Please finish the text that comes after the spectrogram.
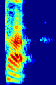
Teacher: huruf ta itu dia punya sifat hames. Jadi dia mengeluarkan angin ya ta. Tapi jangan terlalu berlebihan juga keluar anginnya ya.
